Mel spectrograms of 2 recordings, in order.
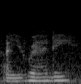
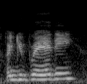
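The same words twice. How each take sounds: First: A soft, dropped, hushed question; hushed tease. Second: Said in the usual way. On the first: Real, not acted. Teasing viewers before unwrapping the shirts, hushed. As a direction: lean in and ask it under your breath.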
